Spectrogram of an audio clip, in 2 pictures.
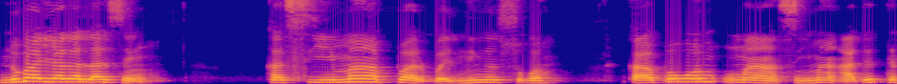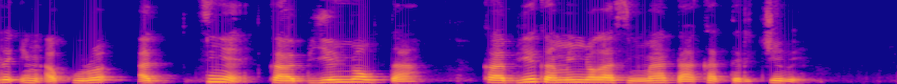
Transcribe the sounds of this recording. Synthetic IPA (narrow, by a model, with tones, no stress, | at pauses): nʊ˦ba˦ja˦ɣa˦la˦zɪ˨ŋ | ka˨siː˨maː˦˨pa˨ɾɨ˨ba˨ni˦ŋɨ˦sʊ˦ɡɔ˦ | ka˨pɔ˦ɣɔ˦ŋ͡maː˨siː˨maː˦˨ʔa̰˨dɪ˦tɪ˨ɾɪ˦ʔɪ˨ŋa̰˨ku˨ɾɔ˦ | a˨ | tɪ˦ɲɛ˨ | ka˨bi˨je˦ɲɔ˦ɡtaː˨ | ka˨bi˨e˦ka˨mɪ˦ɲɔ˦ɣa˦siː˨maː˦taː˨˦ka˨tɨ˨ɾɪ˨t͡ʃɛ˦bɨ̰˨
